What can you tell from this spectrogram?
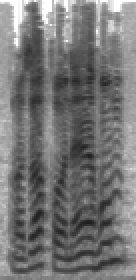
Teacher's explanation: ميم ساكنة في أحكام الميم الساكنة حكمها الإظهار الشفوي وسمي شفويا لأن مخرج الميم هو الشفة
